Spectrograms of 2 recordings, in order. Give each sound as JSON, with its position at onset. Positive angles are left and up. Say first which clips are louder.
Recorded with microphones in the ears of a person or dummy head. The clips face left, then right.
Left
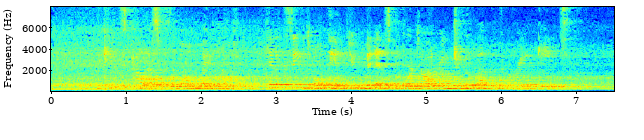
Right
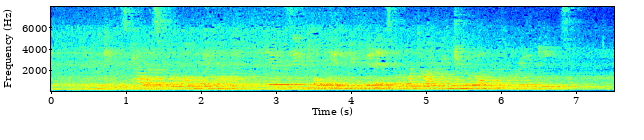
{"t": 0.6, "sound": "a woman speaking", "louder": "left 2 dB", "side_deg": 30, "distance_m": 0.6}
